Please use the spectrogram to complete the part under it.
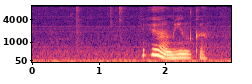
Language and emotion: Russian, sad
